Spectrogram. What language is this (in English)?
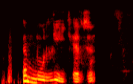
Kabyle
